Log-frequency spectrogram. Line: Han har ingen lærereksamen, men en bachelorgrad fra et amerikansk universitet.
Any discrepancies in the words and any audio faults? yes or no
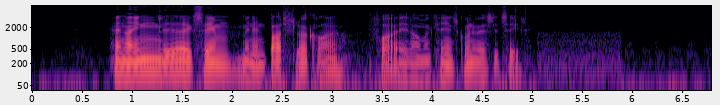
no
